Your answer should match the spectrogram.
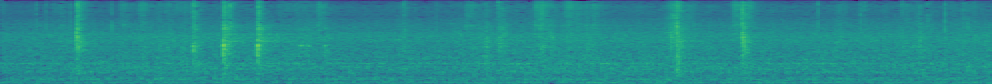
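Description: Steady low machinery rumble of HVAC plant, with a handful of short sharp clicks as the filters are handled.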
